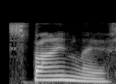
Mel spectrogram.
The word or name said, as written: spineless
